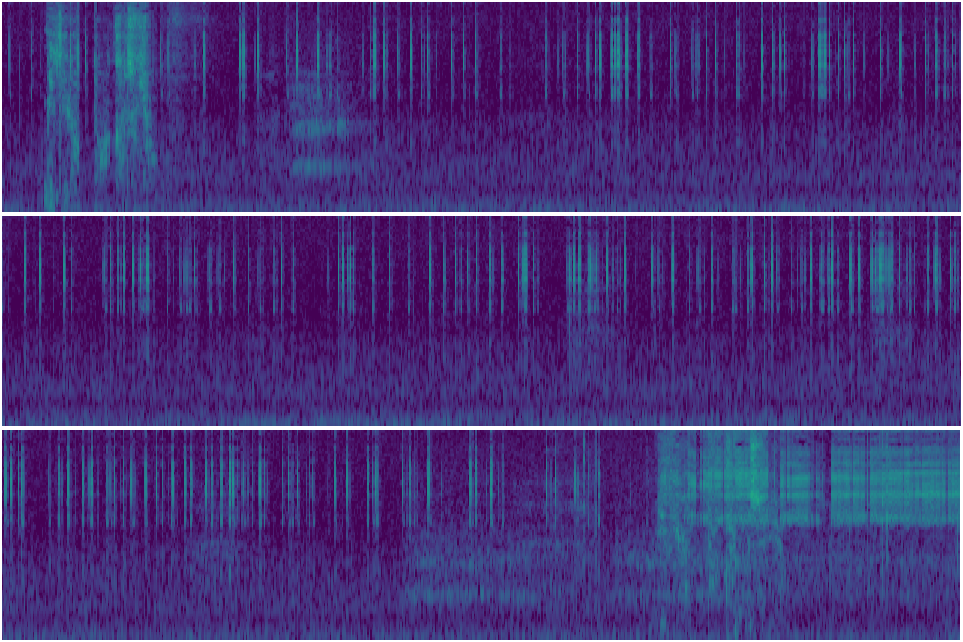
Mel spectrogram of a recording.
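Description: A steady, dense chorus of fast ticking calls from night-calling creatures, with a brief louder sound about half a second in.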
